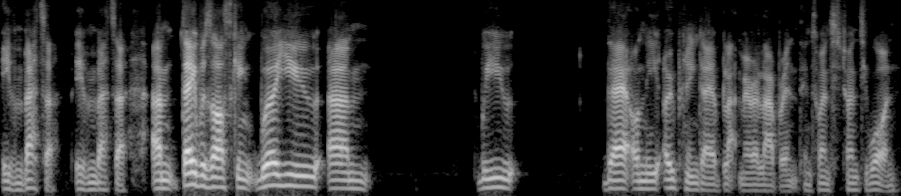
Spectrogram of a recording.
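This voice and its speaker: A man's voice: mid-range voice, expressive, normal speed, a bit bright, no echo. A man hosting a casual studio interview, talking in a rambling, earnest way. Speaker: podcast host.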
